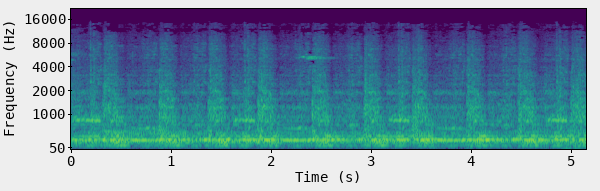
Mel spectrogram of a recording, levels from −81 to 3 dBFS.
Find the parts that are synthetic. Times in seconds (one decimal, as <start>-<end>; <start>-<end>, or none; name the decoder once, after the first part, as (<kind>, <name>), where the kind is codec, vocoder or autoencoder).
4.7-5.2 (vocoder, BigVGAN v2)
